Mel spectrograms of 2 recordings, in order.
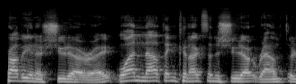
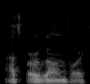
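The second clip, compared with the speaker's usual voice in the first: ordinary delivery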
